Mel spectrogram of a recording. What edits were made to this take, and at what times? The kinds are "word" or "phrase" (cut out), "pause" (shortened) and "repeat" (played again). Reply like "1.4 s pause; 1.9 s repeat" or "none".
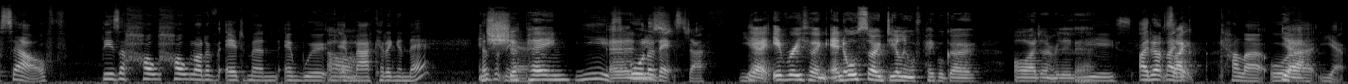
1.6 s repeat; 10.7 s word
